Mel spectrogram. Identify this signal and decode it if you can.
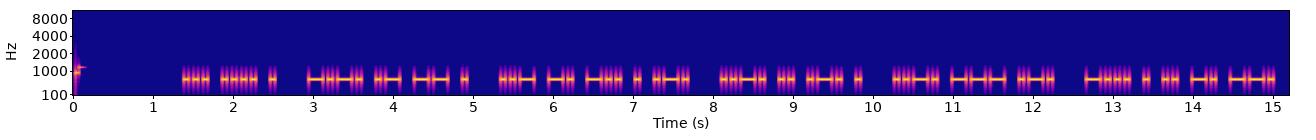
Morse code, heard as a keyed tone, about 21 wpm, 700 Hz. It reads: SHE CAME UNDER FIRE FOR BEING
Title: Sentences from Top 1000 Words - Review Part 6 - 20wpm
